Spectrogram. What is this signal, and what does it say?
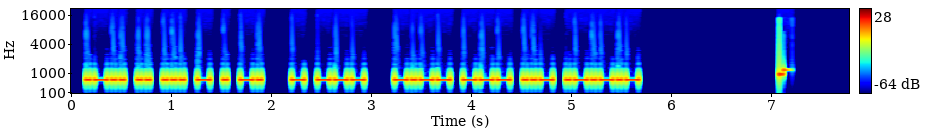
Morse code, heard as a keyed tone, about 28 wpm, 700 Hz. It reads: LISTEN TO YOU.
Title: Sentences from Top 1000 Words - Review Part 3 - 28wpm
